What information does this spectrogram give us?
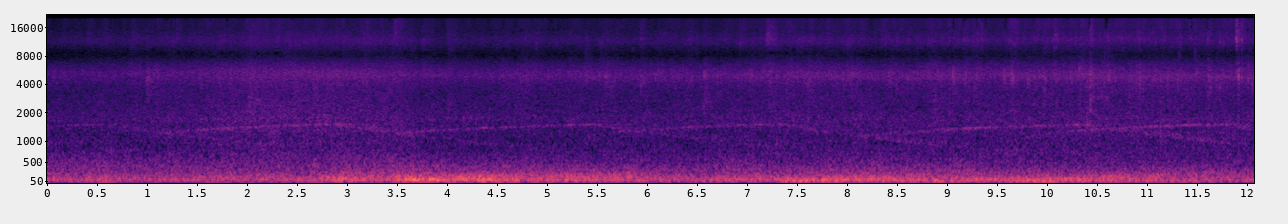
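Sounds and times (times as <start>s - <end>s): distant siren wailing: 0.0s - 12.0s
rain falling: 0.0s - 12.0s
wind buffeting microphone: 0.0s - 12.0s.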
